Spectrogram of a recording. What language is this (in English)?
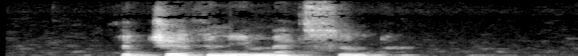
Kabyle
